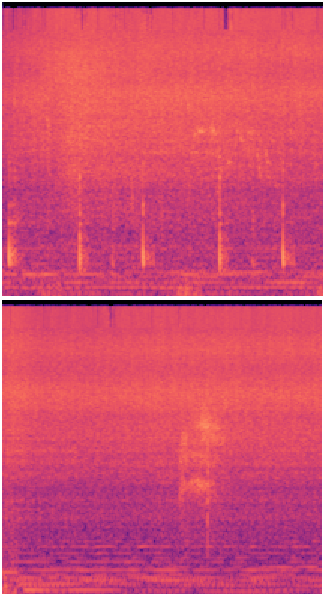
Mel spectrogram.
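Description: Steady sizzling of meat frying in a hot pan for Ethiopian bozena shiro, with a few sharp clinks and scrapes of a utensil against the pan over the constant hiss.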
